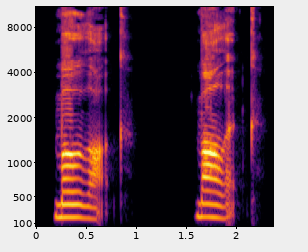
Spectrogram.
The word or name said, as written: moloch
